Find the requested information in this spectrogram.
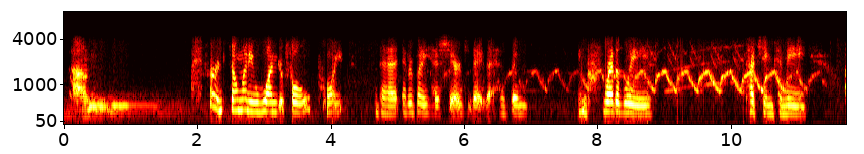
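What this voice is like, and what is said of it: Emotional voice. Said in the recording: “I'm getting a little emotional.”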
